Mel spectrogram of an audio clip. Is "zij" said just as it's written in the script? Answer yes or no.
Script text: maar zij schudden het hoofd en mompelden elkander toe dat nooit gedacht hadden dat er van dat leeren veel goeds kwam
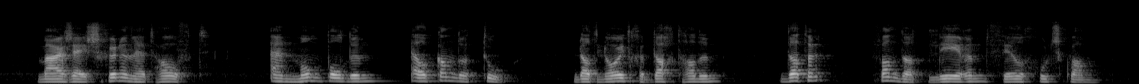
yes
